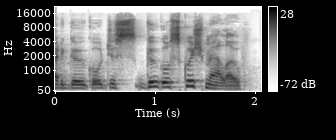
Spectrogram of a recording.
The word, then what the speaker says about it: Squishmallow: For Squishmallows? Are they? Am I saying it right? Squishmallow? – Yeah. – Squishmallow. – Yeah. – So, guys, look. – It's like a marshmallow.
